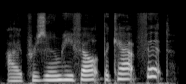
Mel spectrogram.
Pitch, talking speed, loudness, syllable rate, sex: 220 Hz, 225 wpm, -17 LUFS, 5.6 syllables/s, female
